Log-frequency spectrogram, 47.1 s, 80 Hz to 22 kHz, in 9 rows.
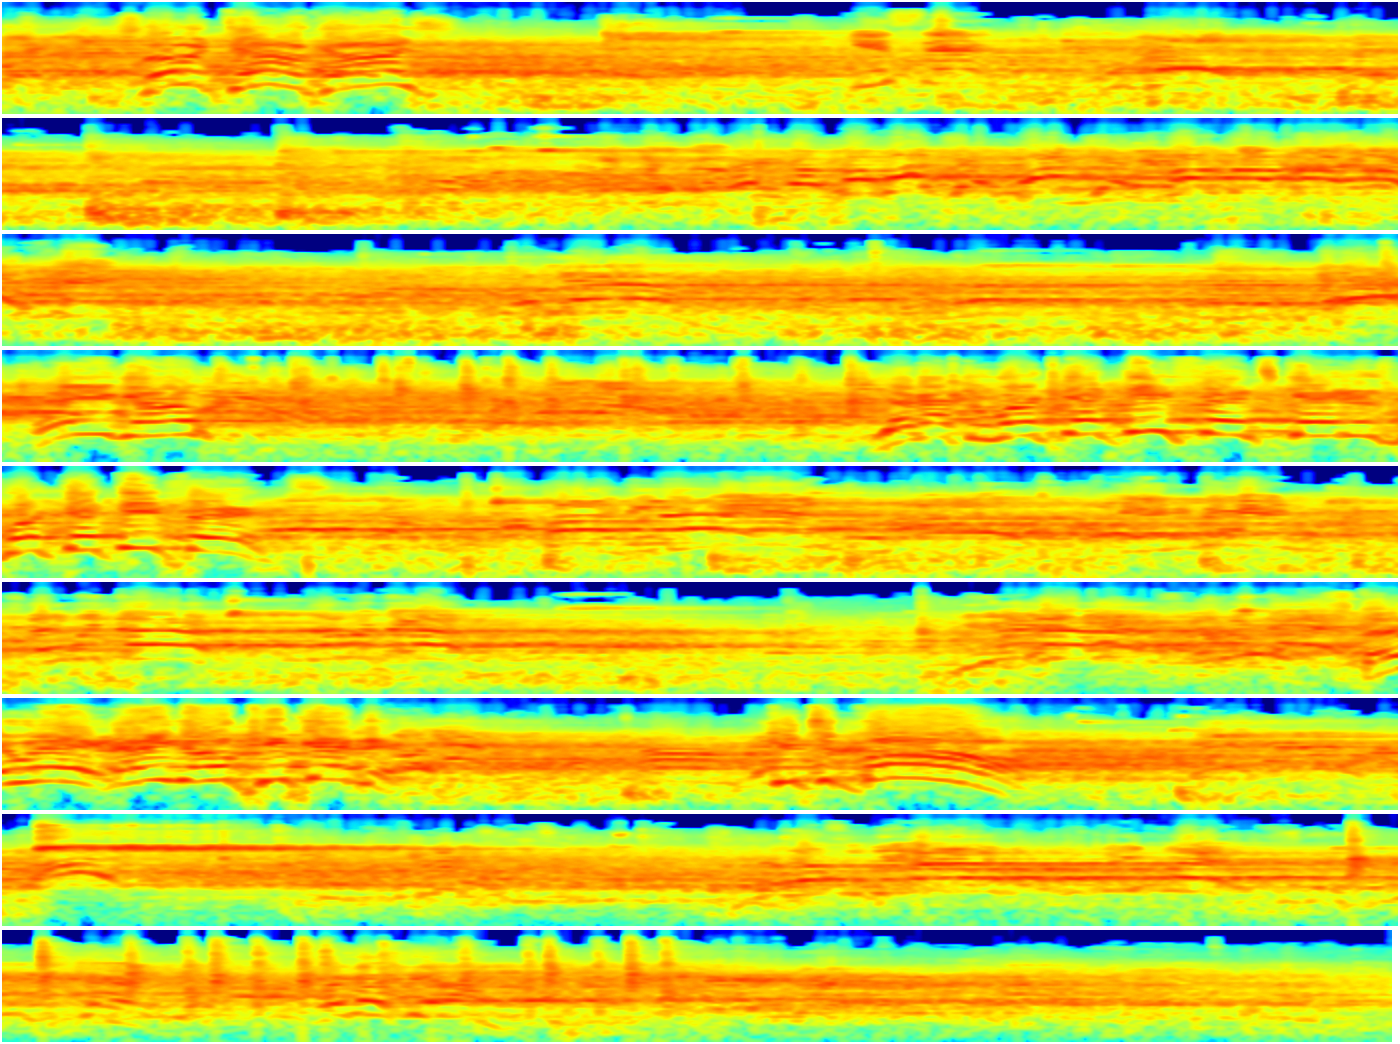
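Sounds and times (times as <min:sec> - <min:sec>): sneakers squeaking: 0:01.8 - 0:15.4, 0:22.0 - 0:31.3, 0:35.3 - 0:39.4
basketball bouncing on court: 0:02.9 - 0:06.9, 0:22.0 - 0:27.2.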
